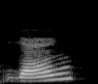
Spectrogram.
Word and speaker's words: yang: is that yang rhymes with clang, so it's the noisier of the two.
